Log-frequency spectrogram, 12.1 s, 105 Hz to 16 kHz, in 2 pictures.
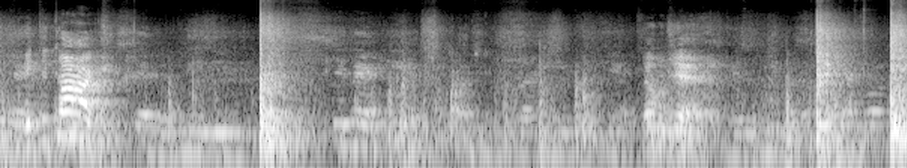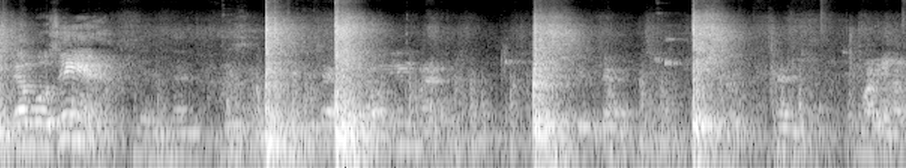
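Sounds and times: boxing gloves striking mitts: 1.7 - 2.1, 5.3 - 6.4, 7.6 - 11.4.

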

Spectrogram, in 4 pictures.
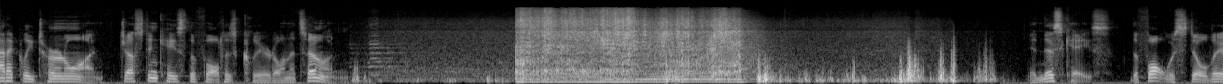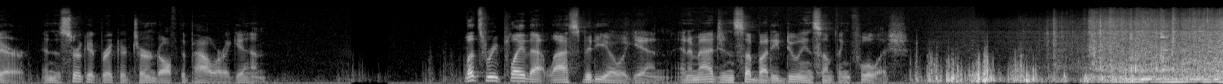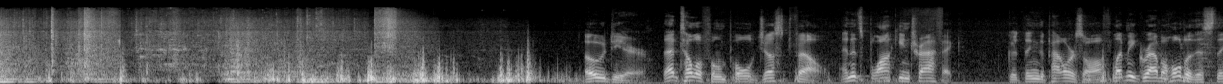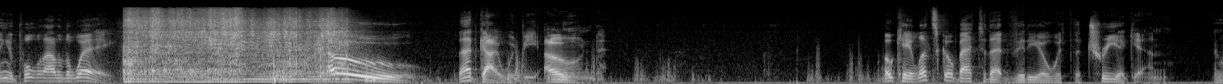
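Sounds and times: low electrical hum: 0.0 - 48.9
electrical buzz and crackle: 3.1 - 48.9.

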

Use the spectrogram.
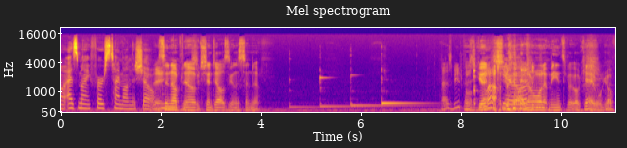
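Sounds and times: kalimba notes plucked: 4.6 - 7.5.

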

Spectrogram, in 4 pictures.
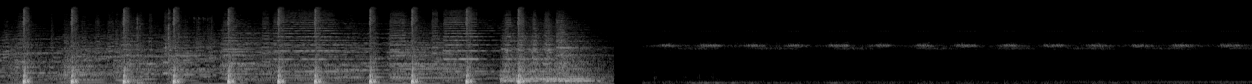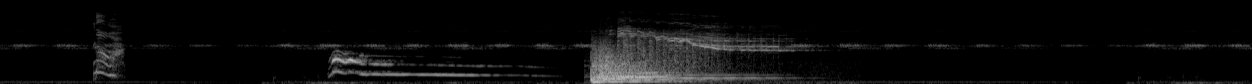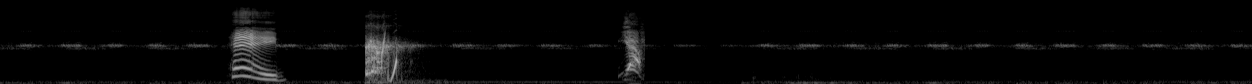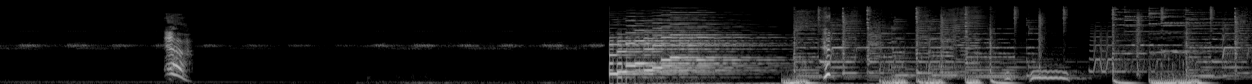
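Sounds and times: music: 0.0 - 6.2, 18.4 - 20.4, 43.7 - 50.0
crickets chirping: 6.4 - 18.4, 19.2 - 43.7.

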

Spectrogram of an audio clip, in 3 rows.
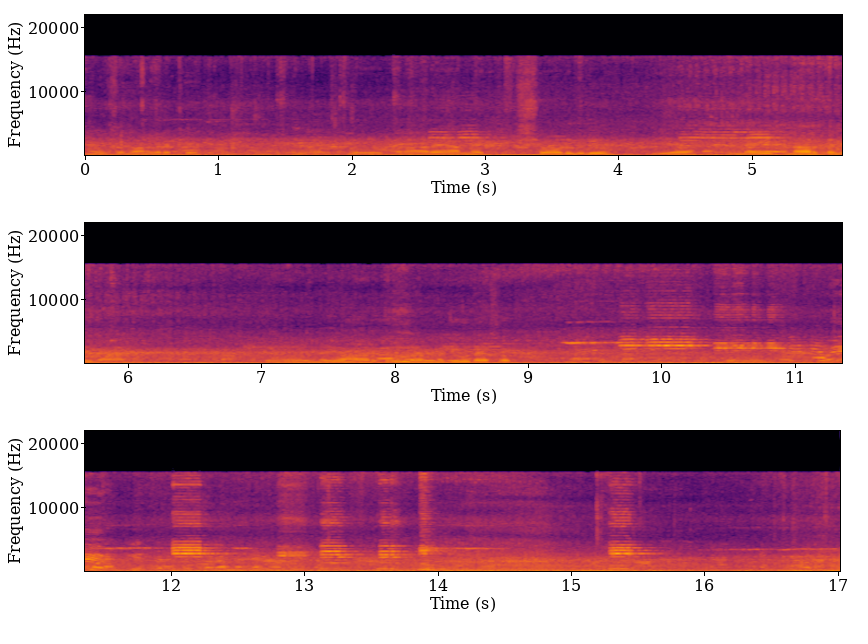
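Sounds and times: traffic rumble: 0.0 - 17.0
vehicle horns tooting: 9.2 - 14.5, 15.2 - 16.7.

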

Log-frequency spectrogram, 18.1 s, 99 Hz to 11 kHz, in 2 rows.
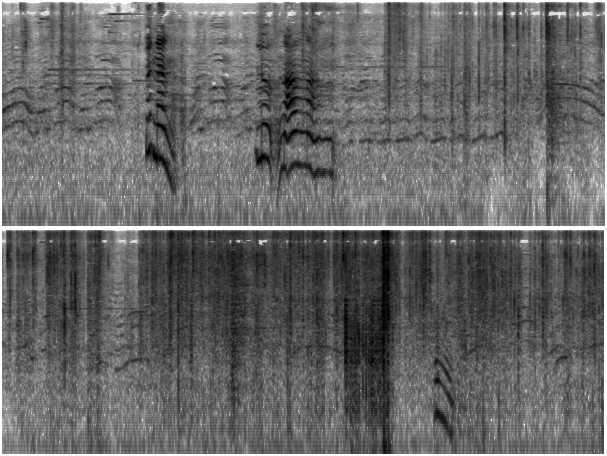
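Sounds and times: plastic bag crinkling and rustling: 5.7 - 18.0.

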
